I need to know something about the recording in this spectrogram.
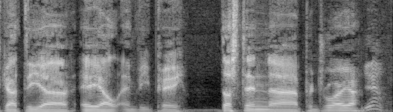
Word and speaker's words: Pedroia: Dustin Pedroia.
